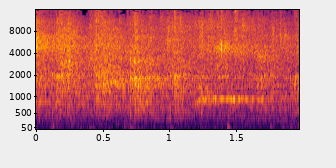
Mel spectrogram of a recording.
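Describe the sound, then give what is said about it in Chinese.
An audience at a Buddhist teaching session applauds before a song, with soft, steady clapping throughout. “有没有先鼓掌一下？”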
